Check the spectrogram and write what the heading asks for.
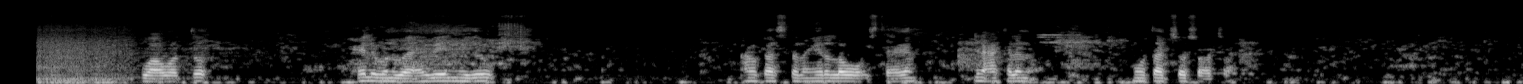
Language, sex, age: Somali, male, 18-24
